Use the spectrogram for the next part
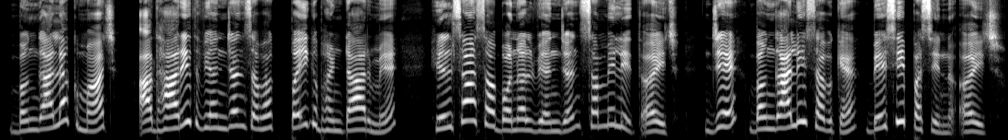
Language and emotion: Maithili, neutral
